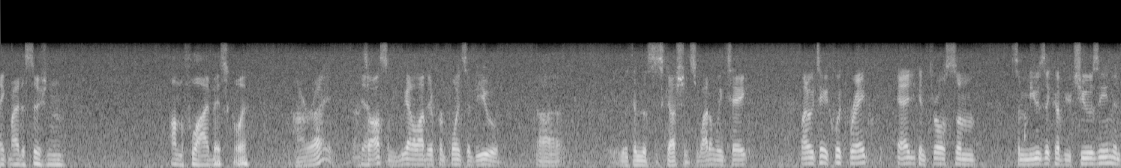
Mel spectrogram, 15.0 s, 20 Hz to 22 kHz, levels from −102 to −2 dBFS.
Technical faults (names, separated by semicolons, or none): none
